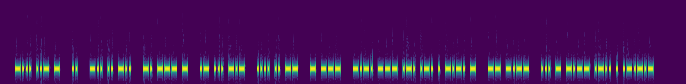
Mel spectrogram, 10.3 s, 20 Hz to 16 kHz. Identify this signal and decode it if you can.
Morse code, heard as a keyed tone, about 46 wpm, 700 Hz. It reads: BUT I DID NOT ASK HIM TO CORRECT MY STYLE.
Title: Sentences from Top 1000 Words - Review Part 5 - 45wpm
